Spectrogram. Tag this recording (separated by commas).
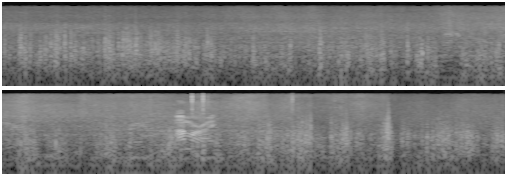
speedboat, Boat, Vehicle, Speech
